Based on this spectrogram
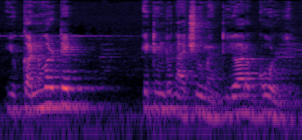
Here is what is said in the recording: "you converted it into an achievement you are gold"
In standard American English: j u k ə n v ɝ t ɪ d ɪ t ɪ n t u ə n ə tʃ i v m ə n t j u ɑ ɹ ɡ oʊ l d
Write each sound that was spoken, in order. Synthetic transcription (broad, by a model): j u k ə n v ɝ t ɪ d ɪ t ɪ n t u ə n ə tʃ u m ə n t j u ɑ ɹ ɡ oʊ l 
